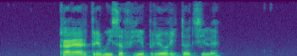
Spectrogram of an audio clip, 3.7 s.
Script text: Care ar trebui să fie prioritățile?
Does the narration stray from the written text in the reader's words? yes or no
no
